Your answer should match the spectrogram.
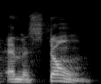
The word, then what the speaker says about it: Edmondstone: John Edmondstone. That's how you say it.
